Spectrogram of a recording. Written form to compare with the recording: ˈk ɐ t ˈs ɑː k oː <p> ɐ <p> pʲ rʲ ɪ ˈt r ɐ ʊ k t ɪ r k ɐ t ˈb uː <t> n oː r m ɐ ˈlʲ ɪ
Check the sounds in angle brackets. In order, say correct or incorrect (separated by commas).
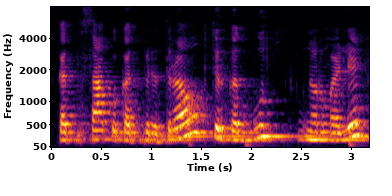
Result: incorrect, incorrect, correct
